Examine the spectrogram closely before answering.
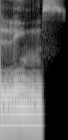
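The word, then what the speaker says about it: limbs: लिम्स ट्रेंबल्ड ठीक है तो यहां पे बी साइलेंट होता है क्योंकि एम के बाद में बी आता है जैसे कॉम होता है ठीक है कंघी तो उसमें भी साइलेंट होता है वैसे यहां पे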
